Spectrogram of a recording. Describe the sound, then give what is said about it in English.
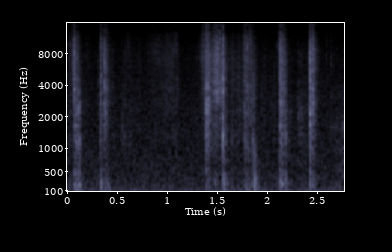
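Tarot cards are pulled and shuffled in several short, soft riffling bursts that come in quick clusters, faint and with no talking. “Let's pull another card for you.”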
